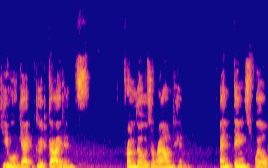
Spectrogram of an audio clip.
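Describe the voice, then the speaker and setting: With long, frequent pauses, a woman speaks very slowly in a very deep, low, somewhat breathy voice and a monotone, flat intonation. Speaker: voice channeler and hypnotherapist. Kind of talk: psychic channeling session.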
